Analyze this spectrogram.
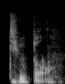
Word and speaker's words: Tuple: art of product podcast was a tuple or couple I think it's pronounced tuple tu piel yep all right I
